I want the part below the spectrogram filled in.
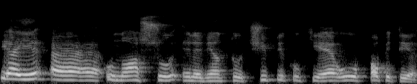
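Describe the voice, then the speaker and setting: Against a quiet background, a man talks in a dark, mellow tone with ordinary pitch variation. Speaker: campaign strategy instructor. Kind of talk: online workshop lecture.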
